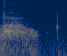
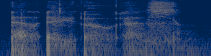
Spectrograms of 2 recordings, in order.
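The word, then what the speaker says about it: Laos: information that's Vietnam this is the flag of Lao l-a-o-s Lao pretty simple just some colorful stripes with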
